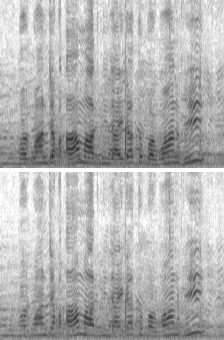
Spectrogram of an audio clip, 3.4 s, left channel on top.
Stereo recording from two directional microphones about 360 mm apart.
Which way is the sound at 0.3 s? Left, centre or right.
Right.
